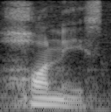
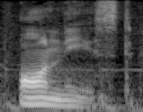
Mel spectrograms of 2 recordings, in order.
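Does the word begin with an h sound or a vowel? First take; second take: h sound; vowel. First: The word starts with an audible h sound. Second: The word starts with a vowel sound, no h. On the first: The speaker calls it wrong. "not honest" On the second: The speaker calls it right. "It begins with an O"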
